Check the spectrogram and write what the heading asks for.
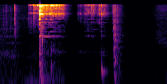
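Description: Coins clinking: one bright jingle about half a second in, followed by a couple of faint clicks.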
